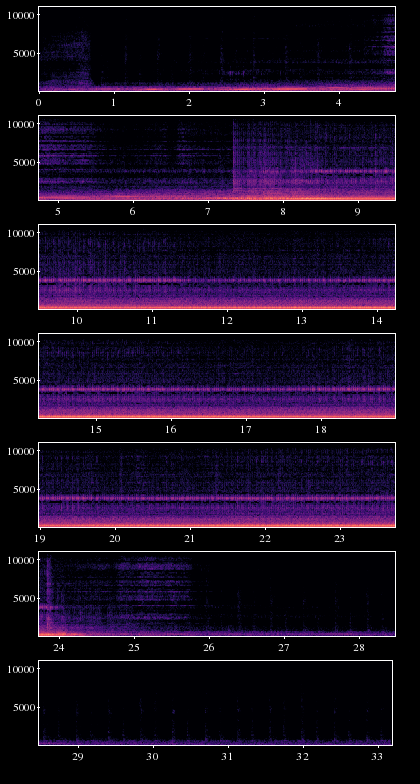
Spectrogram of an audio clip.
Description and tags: Fan on timer bathroom
Fan on a timer turning on and off in a bathroom.
timer, fan, bathroom, tick, vent, ticking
